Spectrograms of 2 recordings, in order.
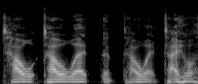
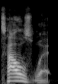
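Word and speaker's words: Taweret: I mean, all these, the gods Khonshu and Amet and Tawet. I never pronounced it right. Towel's wet.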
